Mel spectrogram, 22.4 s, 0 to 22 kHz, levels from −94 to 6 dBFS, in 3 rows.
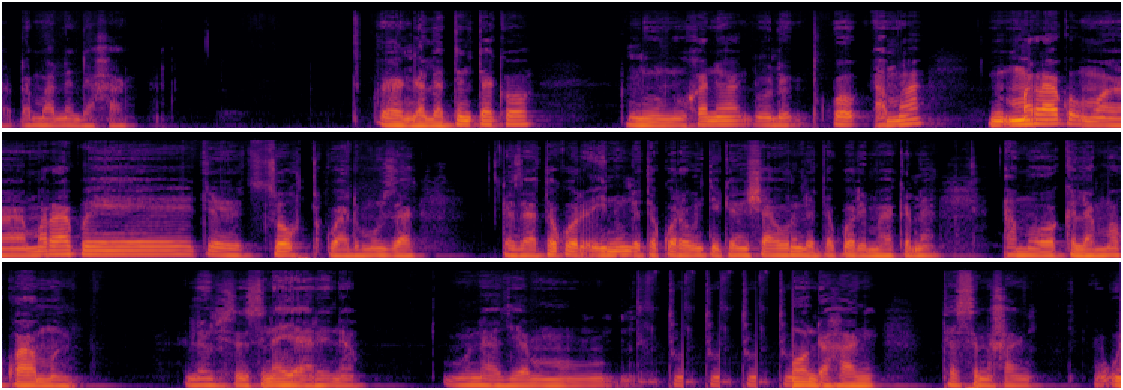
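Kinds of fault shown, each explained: CD stuck on one turn: A scratch keeps knocking the laser back one track at the same point on each rotation, so playback cannot advance past it. In this speech clip, from 19.46 to 20.19 s, a slice of about 0.24 s of audio plays three times in a row, each pass cut off by a brief mute at the jump. It forms the quick, evenly spaced stutter of a skipping disc, which breaks free just before "nda hanye".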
